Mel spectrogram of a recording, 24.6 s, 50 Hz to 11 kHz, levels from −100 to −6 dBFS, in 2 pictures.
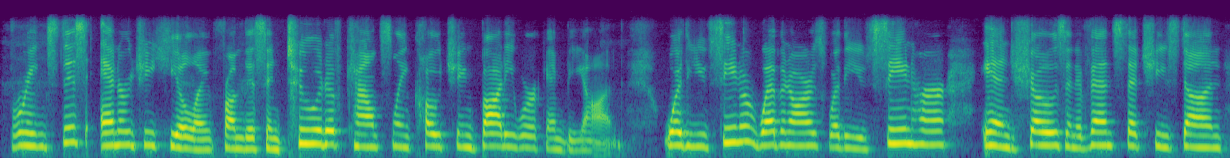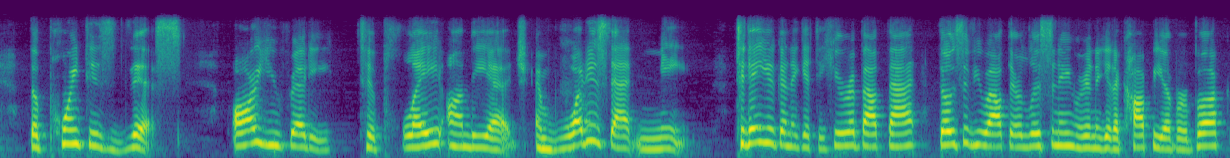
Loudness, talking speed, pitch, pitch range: -18 LUFS, 170 wpm, 225 Hz, 205-245 Hz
